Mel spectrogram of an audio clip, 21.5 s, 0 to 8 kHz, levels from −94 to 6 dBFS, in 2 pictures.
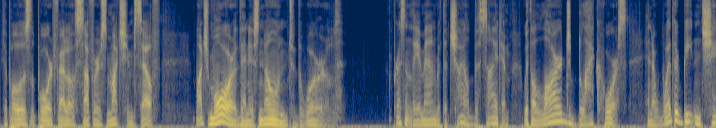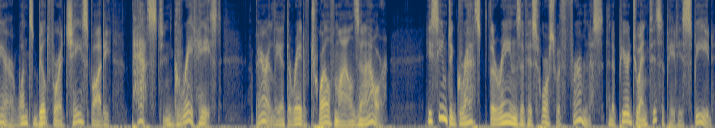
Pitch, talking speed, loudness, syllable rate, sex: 115 Hz, 195 wpm, -19 LUFS, 5.5 syllables/s, male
